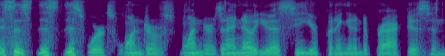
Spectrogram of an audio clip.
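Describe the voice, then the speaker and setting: Over a quiet background, a soft-spoken man talks at a fairly quick pace and medium pitch, the sound dry and close with no echo. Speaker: podiatric academic. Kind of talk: panel discussion.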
